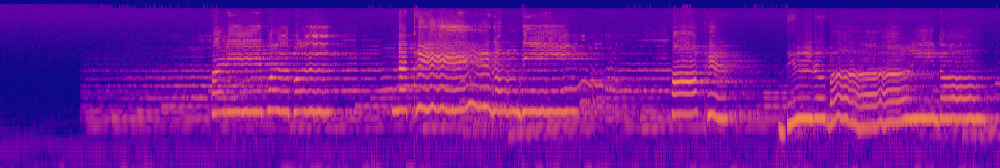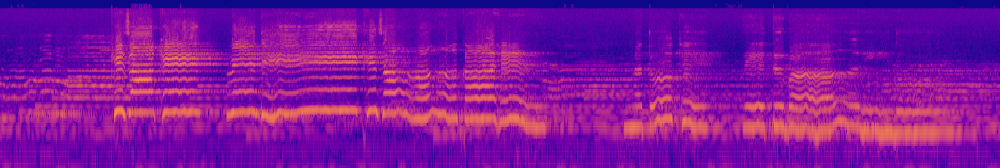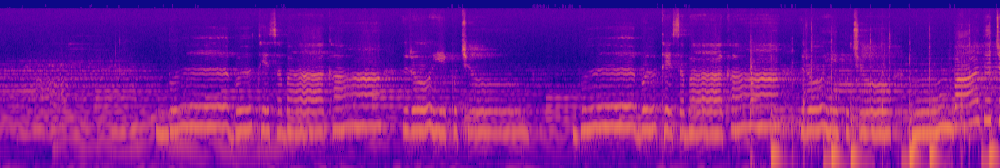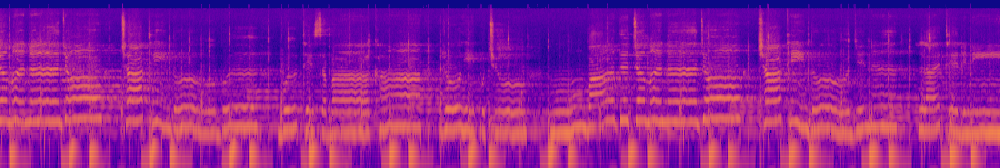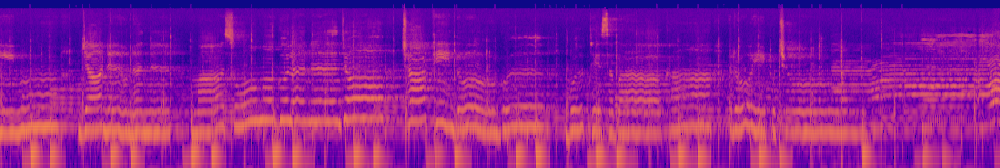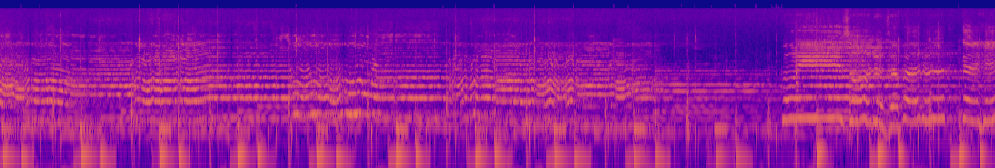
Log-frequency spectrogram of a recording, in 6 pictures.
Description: Sindhi Geet and Kalam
